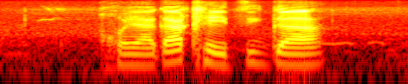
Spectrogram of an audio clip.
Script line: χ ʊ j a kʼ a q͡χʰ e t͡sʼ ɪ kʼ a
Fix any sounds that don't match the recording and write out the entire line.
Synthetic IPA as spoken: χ ʊ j a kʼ a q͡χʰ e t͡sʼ i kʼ a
